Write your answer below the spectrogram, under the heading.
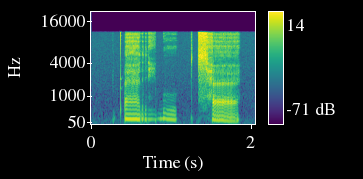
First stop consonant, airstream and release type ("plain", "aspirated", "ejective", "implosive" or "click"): ejective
